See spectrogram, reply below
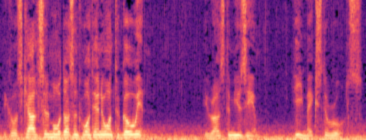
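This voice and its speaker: A man's voice: on the high side, fairly even intonation, moderate pace, noisy background, natural voice. An actor playing a stern, challenging male guard in a video game, speaking curtly and with authority. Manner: curt, authoritative. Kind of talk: video game character acting.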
